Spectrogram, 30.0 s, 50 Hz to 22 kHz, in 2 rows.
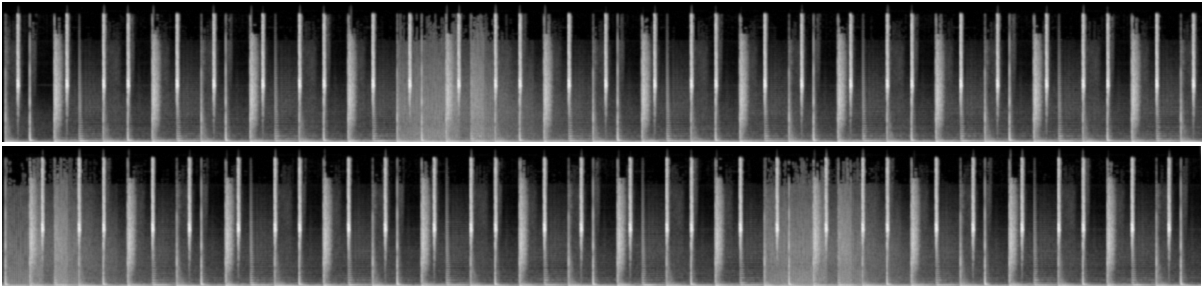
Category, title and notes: Music > Multiple instruments
Musical Composition
A simple composition I made with serum 2. This composition is fantastic. Ableton live.
synth, Snare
